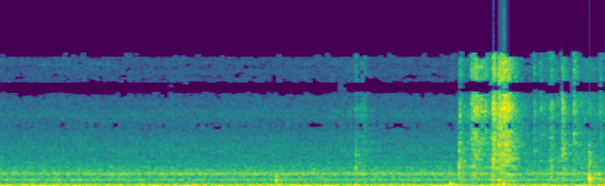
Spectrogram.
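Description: Steady mechanical hum of a kitchen appliance fan running, with a brief scrape of a wooden spoon stirring in a frying pan about three and a half seconds in.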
